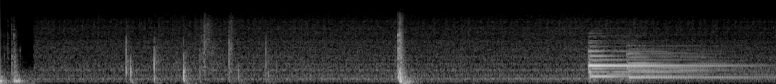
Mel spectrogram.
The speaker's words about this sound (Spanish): El pastor Way subió rápidamente a su carro, cerró las puertas con seguro, encendió el motor y lo dejó calentarse algunos segundos.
